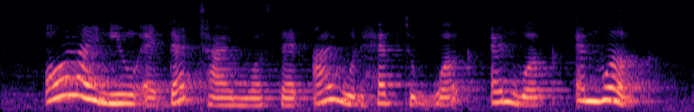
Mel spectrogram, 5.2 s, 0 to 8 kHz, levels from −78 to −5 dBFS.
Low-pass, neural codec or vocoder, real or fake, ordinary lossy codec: 7.2 kHz; none; real; none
